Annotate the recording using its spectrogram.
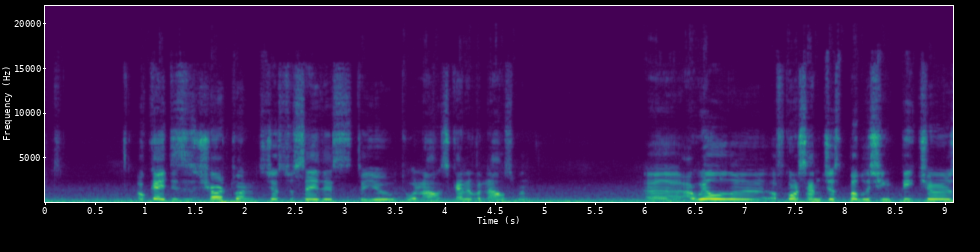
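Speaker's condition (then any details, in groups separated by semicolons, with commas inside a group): No condition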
